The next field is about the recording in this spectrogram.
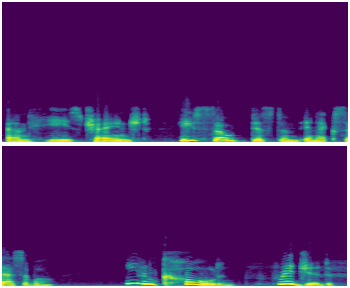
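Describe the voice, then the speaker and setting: Radio-play mother: middle-aged, insistent, agitated woman with animated delivery, dull lo-fi broadcast sound. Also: mid-range voice, slow pace, husky, full character voice. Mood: anxious. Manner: agitated, emphatic, theatrical. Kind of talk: 1970s radio drama acting.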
